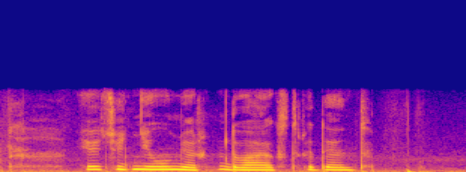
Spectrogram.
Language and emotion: Russian, sad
